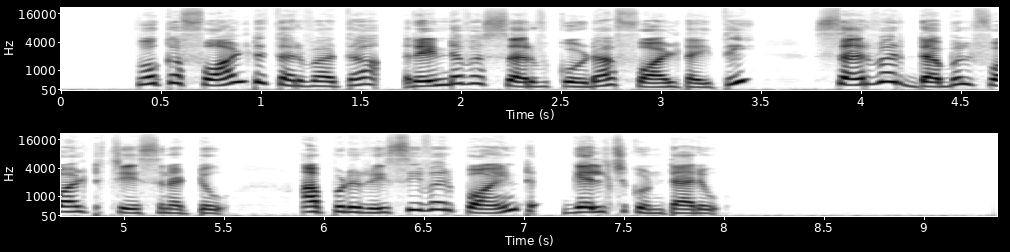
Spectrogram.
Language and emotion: Telugu, neutral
